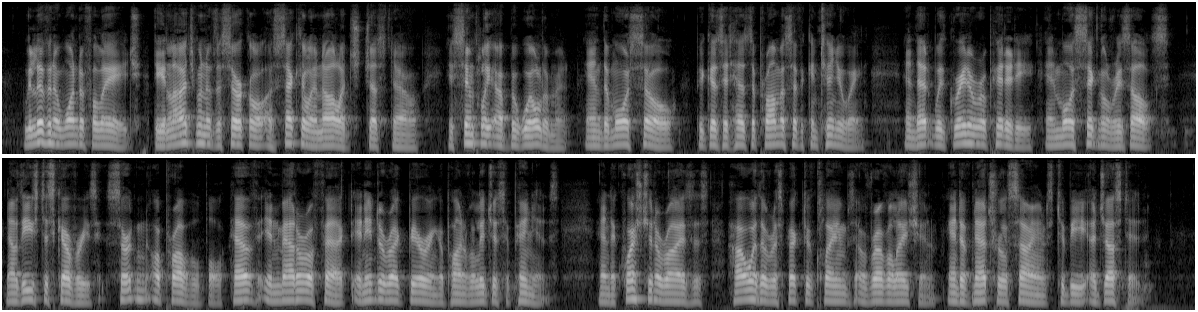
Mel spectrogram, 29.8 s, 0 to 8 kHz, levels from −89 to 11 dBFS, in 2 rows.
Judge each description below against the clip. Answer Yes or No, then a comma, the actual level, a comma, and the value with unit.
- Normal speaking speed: Yes, average, 150 wpm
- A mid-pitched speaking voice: No, low, 120 Hz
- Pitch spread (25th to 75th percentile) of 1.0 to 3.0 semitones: Yes, average, 2.7 semitones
